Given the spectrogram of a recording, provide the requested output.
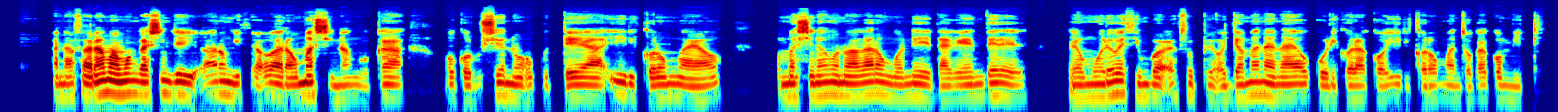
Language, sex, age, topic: Oshiwambo, male, 18-24, agriculture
